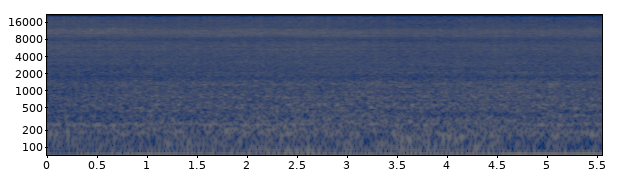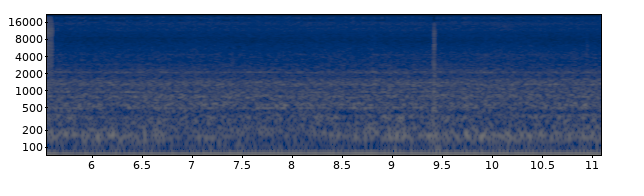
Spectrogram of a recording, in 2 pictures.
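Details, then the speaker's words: Mercedes-Benz W202 C280 petrol engine, hot, after idle adjustment (previously about 1000 RPM in park/neutral, 500 RPM in gear): steady low even hum with no surging; normal idle, now perfect in all gears. "Our idle is now perfect in all gears."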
